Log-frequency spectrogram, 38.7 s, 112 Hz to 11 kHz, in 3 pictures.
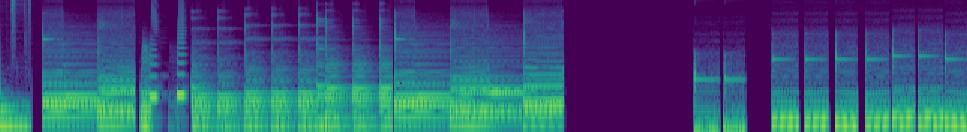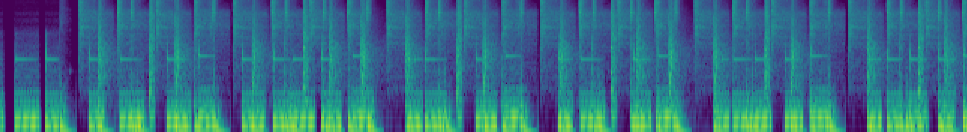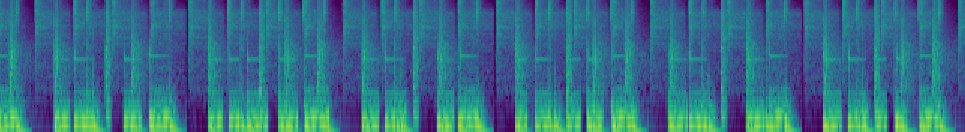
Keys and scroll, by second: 9.2-10.7 typing, 13.6 space, 14.0 a, 17.5 s, 19.5 s, 38.0 s.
